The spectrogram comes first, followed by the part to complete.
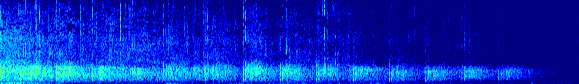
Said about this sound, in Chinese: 阿们，我们给神一个掌声。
